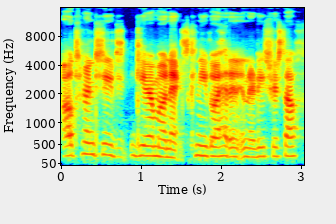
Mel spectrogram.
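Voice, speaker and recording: A woman moderates a virtual panel and hands off to each guest in quick, upbeat turns. Her voice is bright and forward. Its pitch is average for a woman. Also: fairly even intonation. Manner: upbeat, quick hand-offs. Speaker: roundtable moderator. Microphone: computer mic on a video call.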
